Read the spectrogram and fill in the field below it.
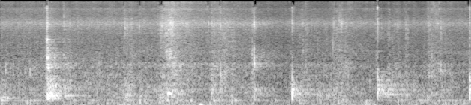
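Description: Kundapura-style prawn sukka masala cooking in a pan with a steady sizzling bubble and a few sharp stirring scrapes spaced through it, close and fairly loud.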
